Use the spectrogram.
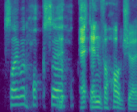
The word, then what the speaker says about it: Hoxha: Enver Hoxha. It's spelled Hoxha, but Enver Hoxha is how you say it.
